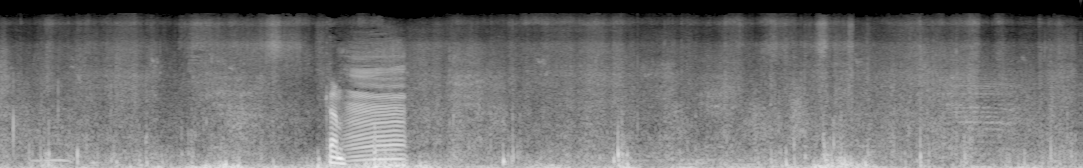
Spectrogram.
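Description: A cow's single rising moo, a bit under a second long, about three seconds in. Under it there is low shuffling and rustling of steps through straw bedding.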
